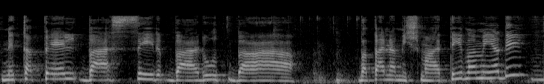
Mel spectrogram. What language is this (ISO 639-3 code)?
heb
